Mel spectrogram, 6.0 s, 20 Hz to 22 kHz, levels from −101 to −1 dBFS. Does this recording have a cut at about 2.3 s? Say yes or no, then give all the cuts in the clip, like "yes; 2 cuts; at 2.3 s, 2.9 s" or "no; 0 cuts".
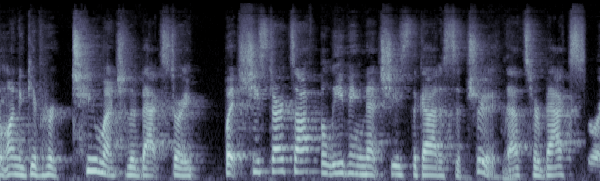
no; 0 cuts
